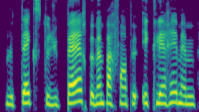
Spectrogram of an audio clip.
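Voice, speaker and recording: A woman's voice: fairly high pitch, fairly even intonation, brisk, dry recording. Woman, guest author, lots of ums and restarts, dry close sound. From Belgium. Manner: hesitant, many fillers and restarts. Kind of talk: casual interview conversation.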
